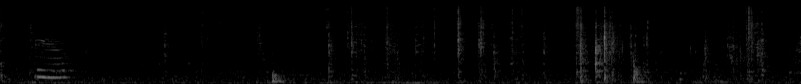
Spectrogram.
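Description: Small deck of oracle cards being shuffled and handled by hand: faint, irregular clicks and flicks of card edges.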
